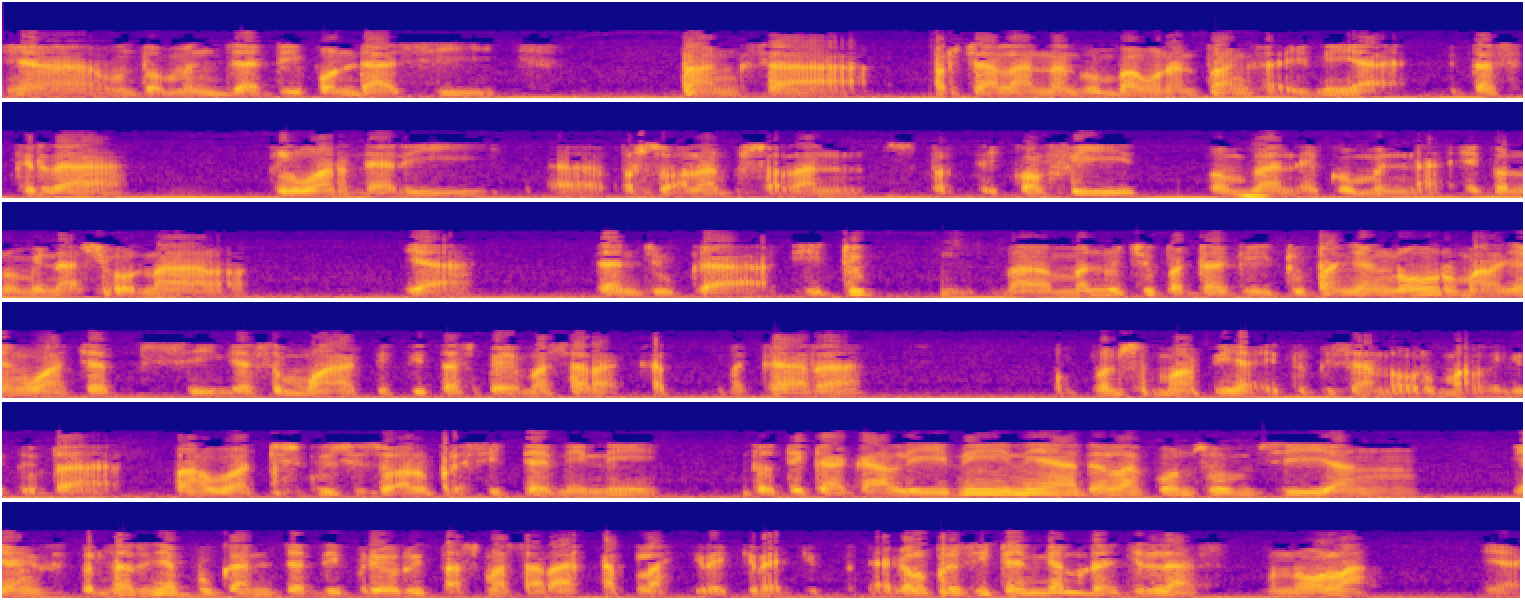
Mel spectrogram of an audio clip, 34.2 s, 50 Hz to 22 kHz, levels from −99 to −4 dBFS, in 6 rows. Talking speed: 135 wpm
